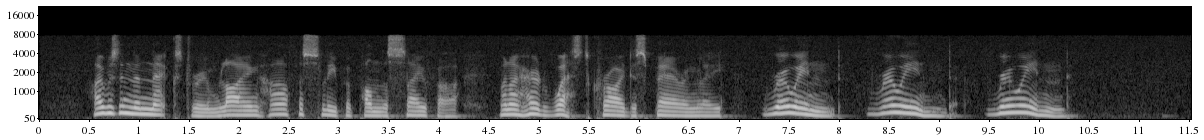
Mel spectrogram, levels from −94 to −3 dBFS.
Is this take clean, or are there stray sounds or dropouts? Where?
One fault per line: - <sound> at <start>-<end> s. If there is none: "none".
none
